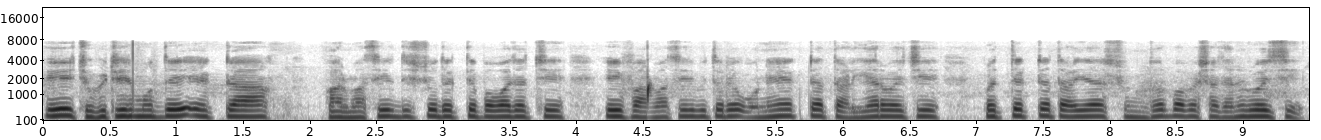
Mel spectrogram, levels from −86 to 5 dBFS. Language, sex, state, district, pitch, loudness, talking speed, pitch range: Bengali, male, Assam, Hailakandi, 180 Hz, -18 LUFS, 135 wpm, 170-185 Hz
